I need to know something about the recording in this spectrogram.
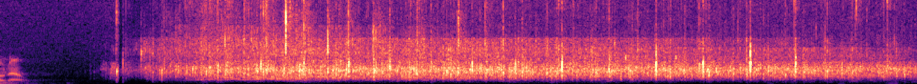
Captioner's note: audience applauding; audience cheering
